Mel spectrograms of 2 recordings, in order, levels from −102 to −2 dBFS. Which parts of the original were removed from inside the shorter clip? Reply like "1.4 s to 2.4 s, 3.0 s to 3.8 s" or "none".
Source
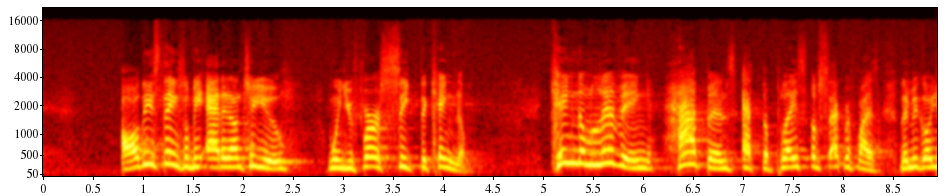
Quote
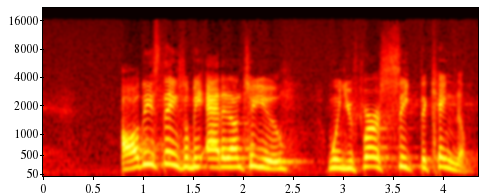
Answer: none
